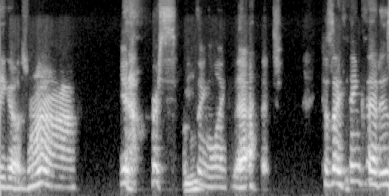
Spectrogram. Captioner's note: grunts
